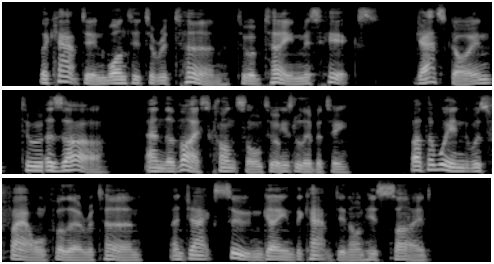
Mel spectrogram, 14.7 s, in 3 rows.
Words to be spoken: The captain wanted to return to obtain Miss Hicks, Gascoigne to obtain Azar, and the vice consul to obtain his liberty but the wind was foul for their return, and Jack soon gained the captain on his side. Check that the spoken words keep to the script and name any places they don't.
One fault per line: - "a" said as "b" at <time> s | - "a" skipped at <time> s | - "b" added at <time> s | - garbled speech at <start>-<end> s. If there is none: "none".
- "obtain" skipped at 5.3 s
- "obtain" skipped at 7.6 s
